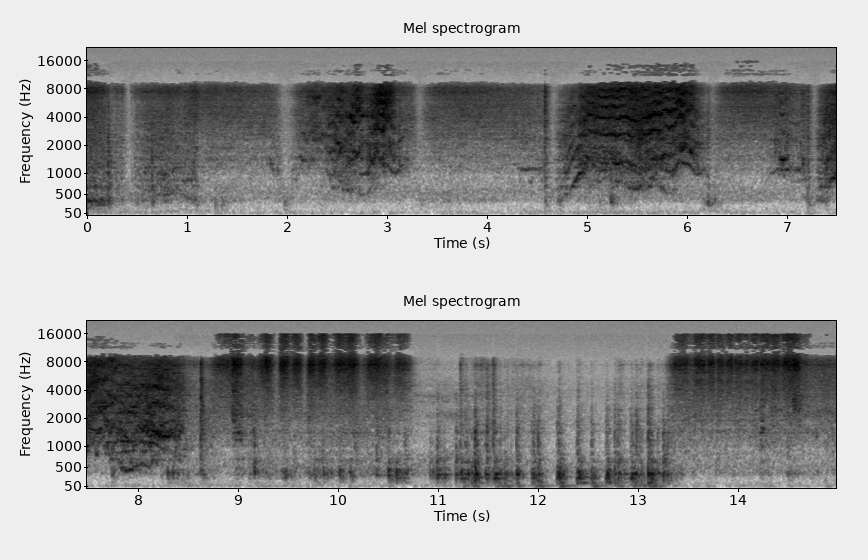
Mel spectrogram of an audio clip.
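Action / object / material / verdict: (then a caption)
scrape / tin-plate biscuit tin lid / tin plate / none. Gloved fingertips rub and scratch the printed lid of a large, flat, rectangular tin-plate shortbread tin, hollow and full, lying on a table. Slow, airy rubbing strokes swell and fade with a bright hiss, then give way to a quicker run of scratchy taps with a faint hollow metallic ring before the rubbing returns.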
